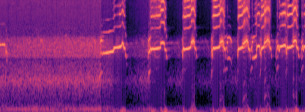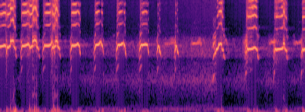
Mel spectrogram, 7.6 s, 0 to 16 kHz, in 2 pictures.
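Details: Bald eagle calling at the West End nest, 07/09/2023, 06:24 on a live cam: from a hum-filled start, a long excited string of high, twittering chirps, fast and uneven, continues to the end.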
